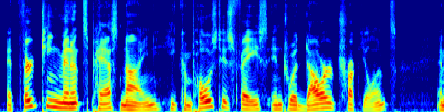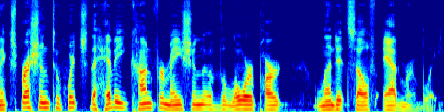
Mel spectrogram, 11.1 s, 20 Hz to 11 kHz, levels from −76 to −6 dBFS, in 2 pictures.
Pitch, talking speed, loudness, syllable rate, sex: 130 Hz, 145 wpm, -20 LUFS, 4.8 syllables/s, male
